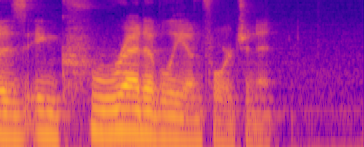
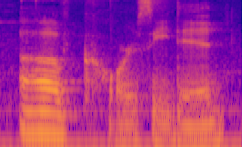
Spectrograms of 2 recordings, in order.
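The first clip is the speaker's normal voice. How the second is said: lower, softer, slow and dejected; quietly crushed, slow; slow defeated mutter; 7 semitones lower, 8 dB quieter, slower than usual. Real, not acted. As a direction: let it sink, slowly. Repeated, deflated.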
